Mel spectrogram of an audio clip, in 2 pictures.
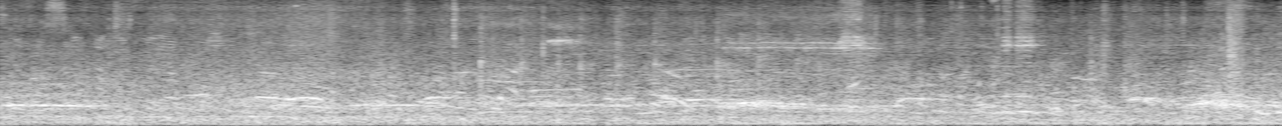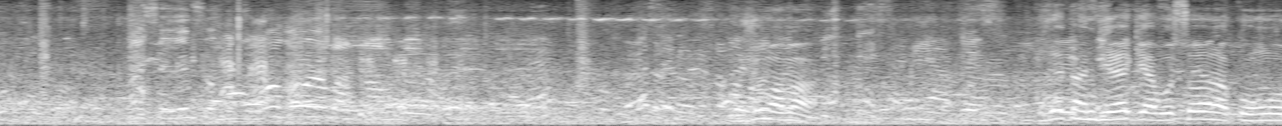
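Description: A crowd of marchers chatters and calls out outdoors.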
